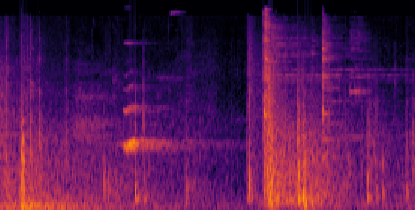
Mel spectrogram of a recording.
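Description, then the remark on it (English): Wooden shutters being opened: a few hollow knocks, a short creaking squeak, then a louder clattering bang as they swing open. No voices. “Get the shutters open.”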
